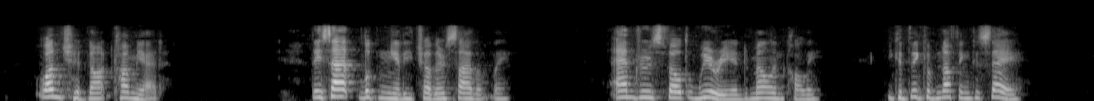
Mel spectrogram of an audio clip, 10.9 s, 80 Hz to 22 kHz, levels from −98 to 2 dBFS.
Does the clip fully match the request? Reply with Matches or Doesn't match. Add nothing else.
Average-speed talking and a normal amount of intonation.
Doesn't match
